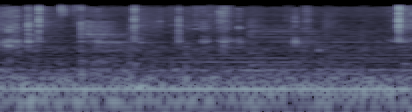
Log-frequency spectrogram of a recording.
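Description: Faint handling of a paper cup and a hand-held hole punch: a few small ticks and rustles over a steady low hum.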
